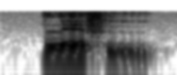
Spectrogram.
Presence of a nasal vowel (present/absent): present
